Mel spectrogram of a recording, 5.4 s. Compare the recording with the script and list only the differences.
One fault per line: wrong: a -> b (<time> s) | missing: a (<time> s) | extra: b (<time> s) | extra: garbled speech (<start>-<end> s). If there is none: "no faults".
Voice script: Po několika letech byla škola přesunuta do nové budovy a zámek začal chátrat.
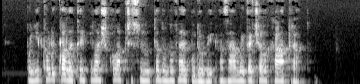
no faults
